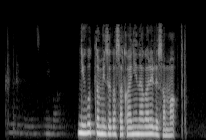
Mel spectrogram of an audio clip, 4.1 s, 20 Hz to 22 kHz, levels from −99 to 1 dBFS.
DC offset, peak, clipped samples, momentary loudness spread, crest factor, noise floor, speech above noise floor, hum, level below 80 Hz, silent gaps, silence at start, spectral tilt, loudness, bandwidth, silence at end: under 0.1%; -10 dBFS; under 0.1%; 9 LU; 16 dB; -68 dBFS; 45 dB; none; -72 dBFS; none; 1.55 s; -6.5 dB/octave; -24 LUFS; 10.5 kHz; 0.65 s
